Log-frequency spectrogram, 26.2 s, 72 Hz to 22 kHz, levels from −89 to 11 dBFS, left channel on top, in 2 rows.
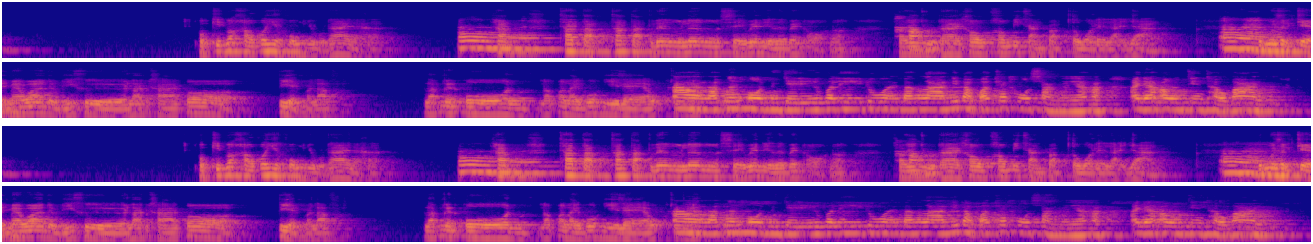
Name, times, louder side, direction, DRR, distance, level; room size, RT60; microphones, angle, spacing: voice 1, 2.0-3.8 4.9-5.1 5.6-8.4 9.0-11.6 12.6-15.4 15.9-16.4 17.3-20.1, right 1 dB, 25° right, 5 dB, 2.5 m, -28 dB
voice 2, 4.6-5.4 8.9-9.3 12.2-12.9 19.8-25.8, left 3 dB, 85° left, 0 dB, 6.6 m, -25 dB
28.5 x 21.0 x 4.5 m, 0.72 s
head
